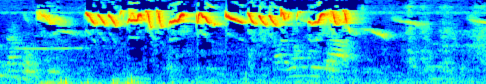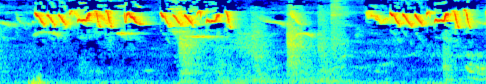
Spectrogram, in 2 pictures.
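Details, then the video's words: White-eye singing in the líu pha chòe style: high, rapid warbling runs of zigzag notes in bursts of about three seconds, separated by pauses, with a few faint low thumps in between. "Tiếng Chim Khuyên Líu Pha Chòe"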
